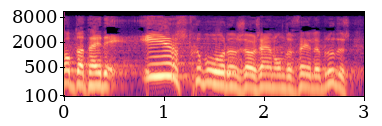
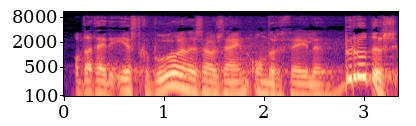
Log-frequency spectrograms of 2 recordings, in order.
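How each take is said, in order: First: The strongest stress falls on "eerstgeborene". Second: The strongest stress falls on "broeders". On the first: The stress is on his being the first. "Zo kun je daar de volle klemtoon op leggen" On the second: The stress is on his being among many brothers. "En daar de klemtoon op leggen"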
